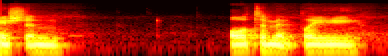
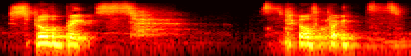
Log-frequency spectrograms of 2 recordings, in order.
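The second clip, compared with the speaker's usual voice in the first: put-on voice; 12 semitones higher, 3 dB quieter, slower than usual. Soundbite catchphrase in put-on voice.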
